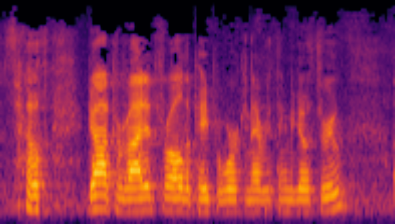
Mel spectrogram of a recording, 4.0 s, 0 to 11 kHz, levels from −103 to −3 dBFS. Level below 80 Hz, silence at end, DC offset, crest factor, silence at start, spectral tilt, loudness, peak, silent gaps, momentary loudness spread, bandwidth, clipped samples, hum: -84 dBFS; 0.5 s; under 0.1%; 20 dB; 0.1 s; -4.5 dB/octave; -26 LUFS; -6 dBFS; none; 13 LU; 8.8 kHz; under 0.1%; none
